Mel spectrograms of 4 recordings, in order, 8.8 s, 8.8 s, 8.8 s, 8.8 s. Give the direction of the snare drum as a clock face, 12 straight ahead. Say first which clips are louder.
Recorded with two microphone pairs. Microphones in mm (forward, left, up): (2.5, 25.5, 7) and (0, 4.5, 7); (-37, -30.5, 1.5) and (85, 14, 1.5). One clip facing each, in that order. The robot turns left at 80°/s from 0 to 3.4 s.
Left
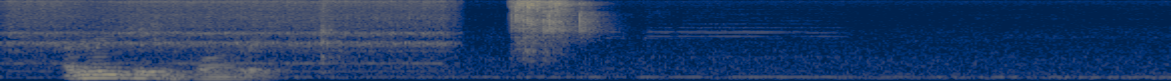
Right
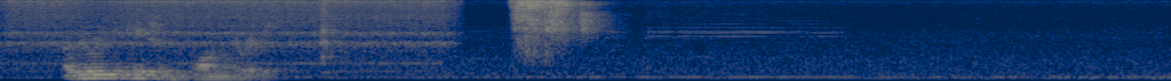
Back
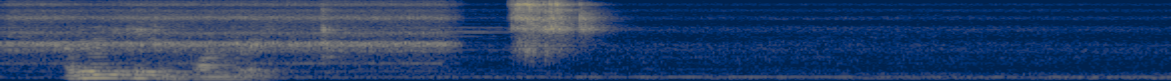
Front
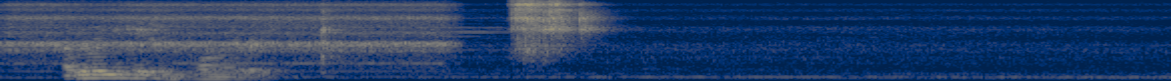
Left 1 dB, front 2 dB; 12 o'clock.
